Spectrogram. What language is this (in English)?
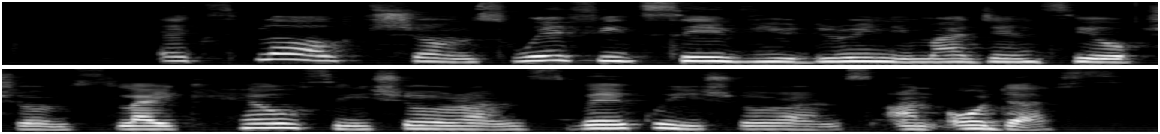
Nigerian Pidgin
